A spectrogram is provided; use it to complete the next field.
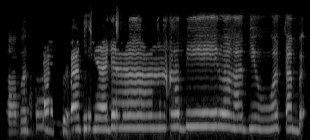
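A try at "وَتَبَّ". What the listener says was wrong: Bukan watab. Ah, betul, ditasdidkan dulu watab. Jadi dia akan lebih kuat lagi ketika dia bertasdid.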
